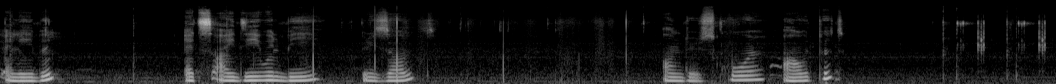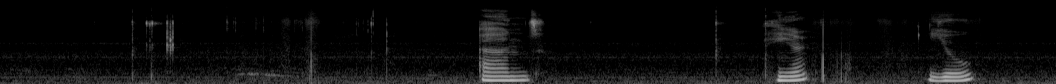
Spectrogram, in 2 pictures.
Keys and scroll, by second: 9.3 9, 9.7 o, 10.3 u, 12.2 t.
